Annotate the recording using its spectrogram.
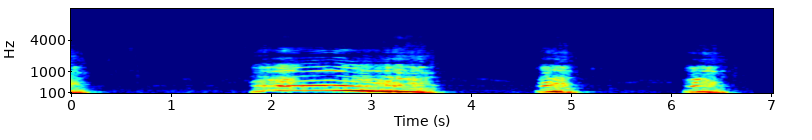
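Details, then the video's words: Wild lion roaring loudly: one long deep moaning roar sliding downward, followed by two short grunting bursts. "Som de leões rugindo alto,lion roaring loud"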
